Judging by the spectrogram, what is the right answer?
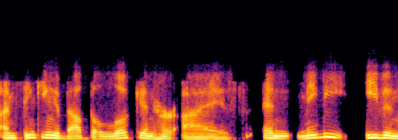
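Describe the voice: Quiet surroundings for plain reading aloud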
